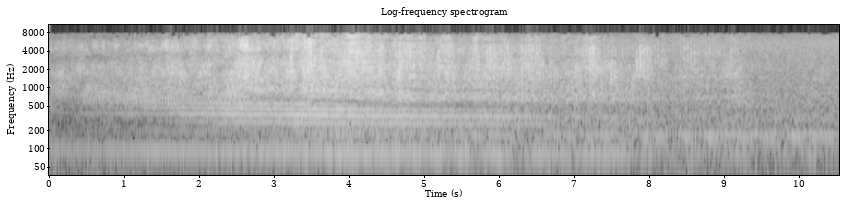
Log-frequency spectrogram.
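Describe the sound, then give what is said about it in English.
Small propeller airplane engine in flight, a loud, continuous droning hum with a buzzing propeller whine that holds steady throughout. “Fear of flying? The last time I saw a plane this size, Ms. Minchell, it was in an Airfix box.”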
